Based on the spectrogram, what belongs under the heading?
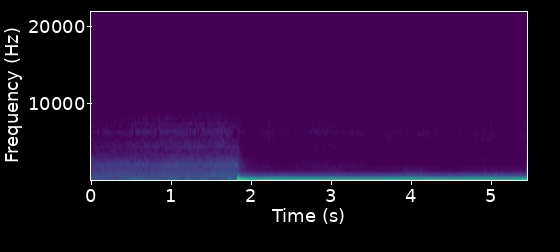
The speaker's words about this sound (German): Das ist das Nebelhorn des Leuchtturms gewesen.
